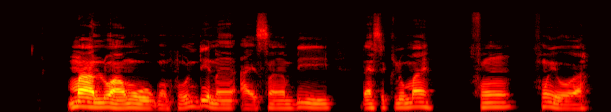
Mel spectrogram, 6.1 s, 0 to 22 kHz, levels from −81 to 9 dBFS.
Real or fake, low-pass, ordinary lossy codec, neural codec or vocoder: real; 14.4 kHz; none; none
